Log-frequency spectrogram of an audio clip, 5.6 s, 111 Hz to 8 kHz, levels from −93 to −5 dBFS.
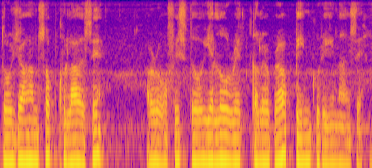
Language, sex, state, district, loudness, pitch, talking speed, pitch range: Nagamese, male, Nagaland, Dimapur, -16 LUFS, 120 Hz, 160 wpm, 115-130 Hz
